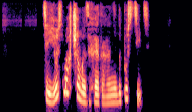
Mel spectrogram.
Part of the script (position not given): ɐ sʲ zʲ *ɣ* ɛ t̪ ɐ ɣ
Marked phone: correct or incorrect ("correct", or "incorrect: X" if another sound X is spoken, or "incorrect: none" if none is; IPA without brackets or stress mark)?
correct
